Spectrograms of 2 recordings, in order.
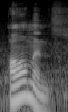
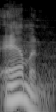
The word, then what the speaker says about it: almond: He says, do you know the proper pronunciation? I said, it's Ammon. And he goes, you know, north of Sacramento, it's Ammon. South of Sacramento, it's Almond.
